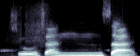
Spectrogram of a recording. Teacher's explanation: Susan itu agak lama, lebih dari 2 ketuk. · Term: Dengung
